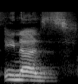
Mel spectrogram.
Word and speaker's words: Ines: Yeah, it's Inez. I would think, yeah, Inez. My mom It says Ines, but it's like with a in Norwegian, so it's like I go Inez.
